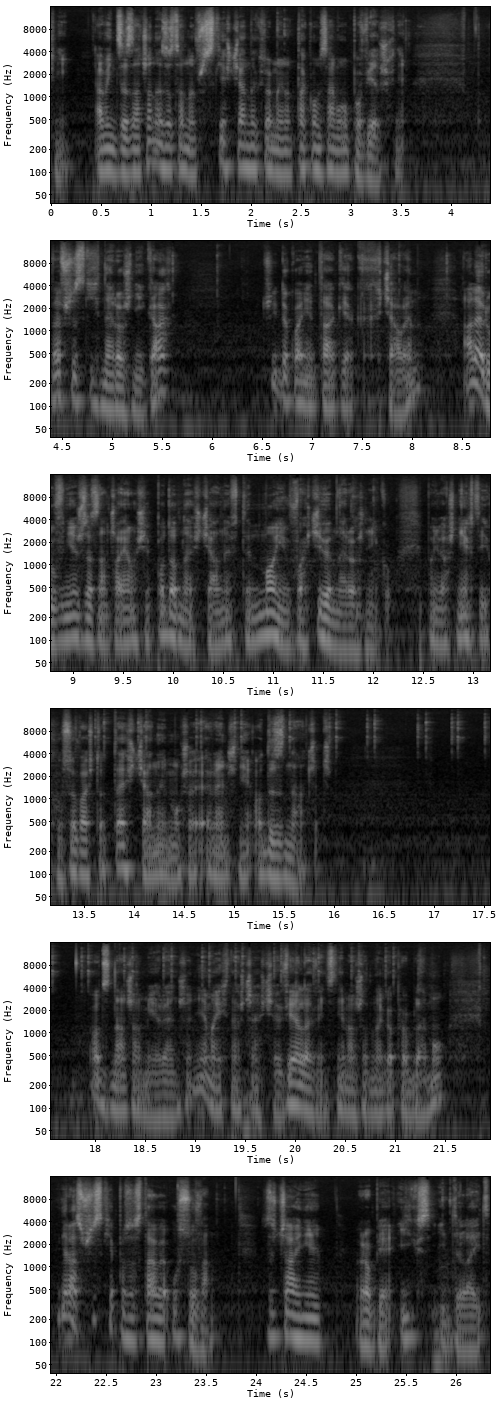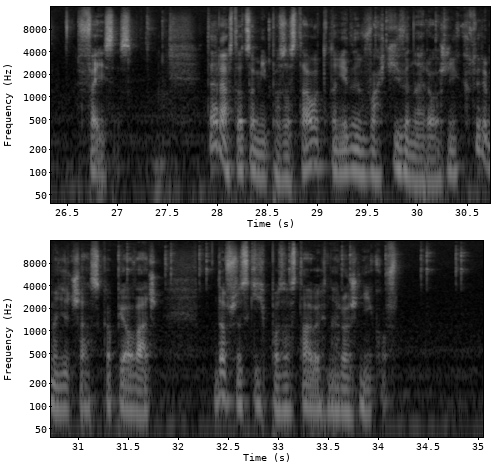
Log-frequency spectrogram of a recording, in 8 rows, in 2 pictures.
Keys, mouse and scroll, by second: 3.3-7.8 middle drag, 9.8 middle click, 10.5-13.6 middle drag, 13.6-22.7 right drag, 21.5-23.9 middle drag, 26.6-29.2 middle drag, 29.6-35.0 right drag, 30.7-32.6 middle drag.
